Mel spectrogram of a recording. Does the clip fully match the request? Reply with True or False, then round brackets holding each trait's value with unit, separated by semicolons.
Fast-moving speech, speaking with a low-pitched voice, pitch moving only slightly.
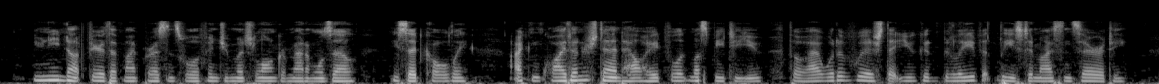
False (210 wpm; 155 Hz; 1.9 semitones)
